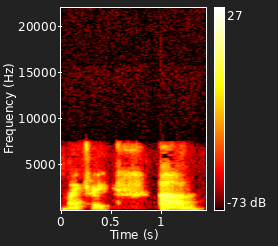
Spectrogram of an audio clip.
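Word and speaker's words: Maitri: was the might regroup M AIT RI is print pronounced my tree and my tree group my tree is based in loving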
